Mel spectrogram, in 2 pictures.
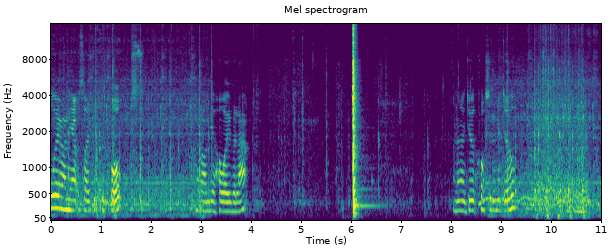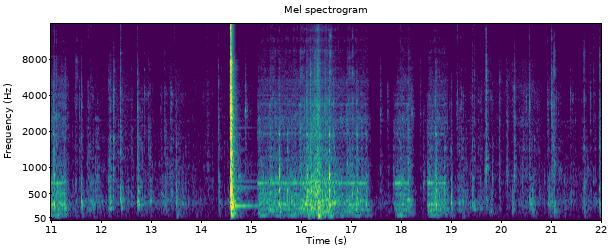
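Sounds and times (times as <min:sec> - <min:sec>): sewing machine stitching: 0:00.0 - 0:03.3, 0:08.6 - 0:13.6, 0:14.6 - 0:22.0.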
